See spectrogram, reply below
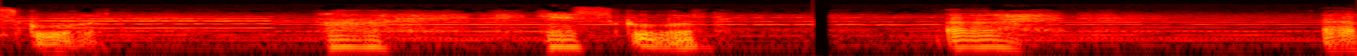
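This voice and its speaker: A dull old radio recording of a desperate prisoner alone in the dark. His gravelly voice swings wildly in pitch as he talks to himself. He repeats himself haltingly, fearful and fraught, in old-time radio drama style. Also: full character voice. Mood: weary, rambling. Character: frightened prisoner in solitary darkness, desperate, talking to himself.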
